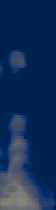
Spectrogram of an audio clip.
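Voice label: "groane", English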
